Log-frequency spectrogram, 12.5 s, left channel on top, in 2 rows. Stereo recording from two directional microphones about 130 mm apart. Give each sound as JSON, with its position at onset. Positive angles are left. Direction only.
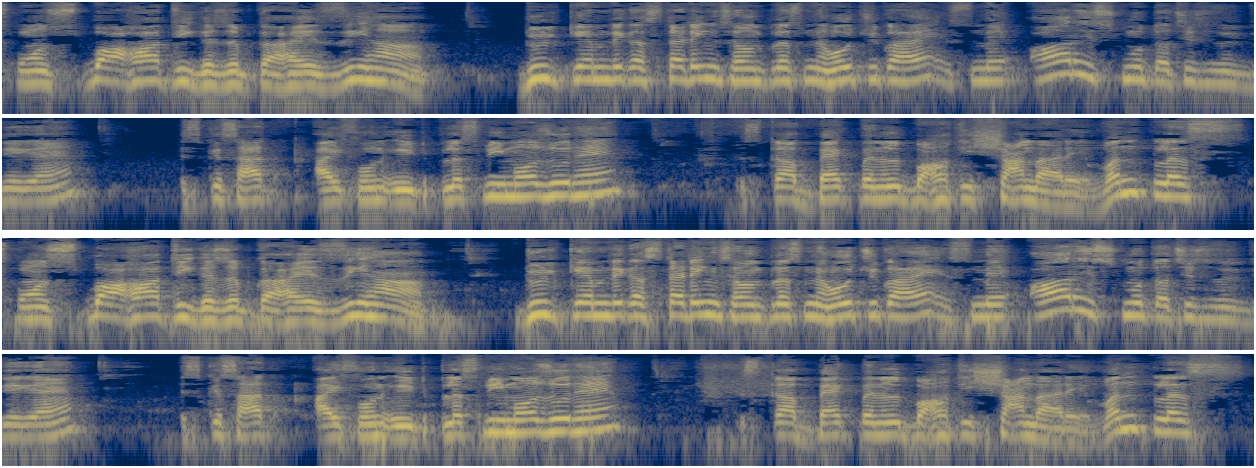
{"t": 0.0, "sound": "speech", "side_deg": -25}
{"t": 7.2, "sound": "speech", "side_deg": -10}
{"t": 10.0, "sound": "speech", "side_deg": 5}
